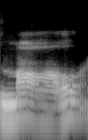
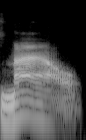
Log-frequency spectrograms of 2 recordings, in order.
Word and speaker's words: The Mall: I was in London it's not pronounced Maul as an American would but it's pronounced Mao so I will try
